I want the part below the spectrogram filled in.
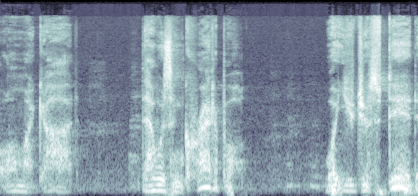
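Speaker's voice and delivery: hushed, breathless praise as the mother; awed whisper. Retold or imitated. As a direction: whisper it like you are stunned by the scene. Mother praising after a performance.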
